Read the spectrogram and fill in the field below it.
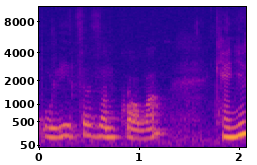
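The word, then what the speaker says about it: Zamkowa: It was called Ulica Zamkova. Can you spell that?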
